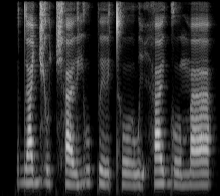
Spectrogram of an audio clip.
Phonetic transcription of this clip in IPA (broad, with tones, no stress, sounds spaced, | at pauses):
d ä˦ d͡ʑ o̰˦˨ ʊ̯ t͡ɕʰ a˨ ɪ̯ j u˦ p e˨ ɪ̯ tʰ o˨ ʊ̯ w ḭ˦˨ h a˦ ɪ̯ ɡ o˨ ʊ̯ m ä˦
